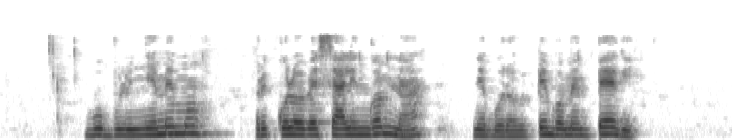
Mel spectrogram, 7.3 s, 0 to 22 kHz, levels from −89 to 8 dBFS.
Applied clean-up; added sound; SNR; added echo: none; none; none; none.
